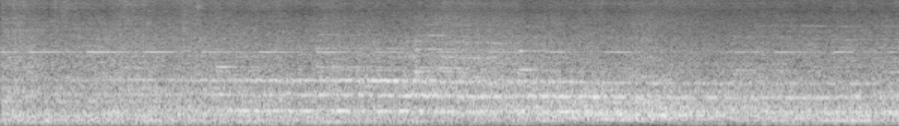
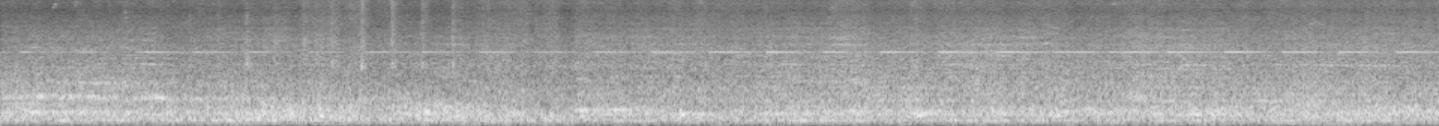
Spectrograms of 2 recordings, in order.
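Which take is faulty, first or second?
second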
